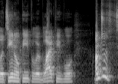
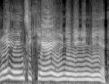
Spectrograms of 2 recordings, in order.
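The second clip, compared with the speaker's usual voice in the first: much higher, loud whiny parody; mocking nerd voice; 9 semitones higher, 5 dB louder than usual. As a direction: sneer at the critics with a mock whine. Mocking what nerds say.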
